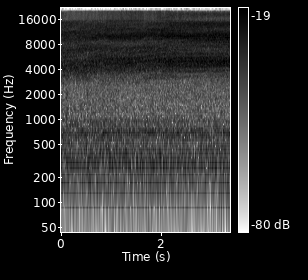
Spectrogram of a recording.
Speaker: that's a new hole it's just come up so I'm gonna have to patch this hole it wasn't from one of the other holes that was there before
